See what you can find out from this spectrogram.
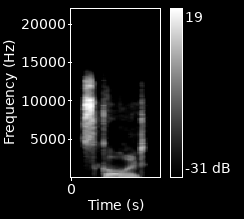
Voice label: "skald", Indian

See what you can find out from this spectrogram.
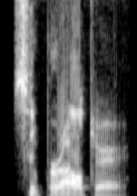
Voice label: "superaltar", American

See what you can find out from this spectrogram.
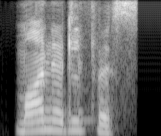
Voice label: "monadelphous", Indian

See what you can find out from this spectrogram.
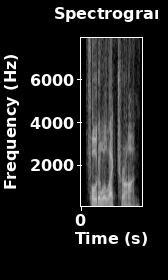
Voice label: "Photoelectron", American

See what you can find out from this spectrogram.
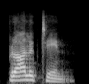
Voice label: "prolactin", Indian; Dictionary

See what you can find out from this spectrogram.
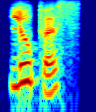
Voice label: "lupus", Indian

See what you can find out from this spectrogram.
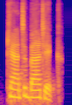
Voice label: "katabatic", Indian

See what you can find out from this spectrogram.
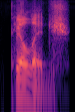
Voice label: "pillage", American

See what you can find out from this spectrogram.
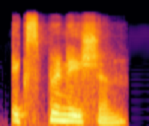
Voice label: "explanation", Indian

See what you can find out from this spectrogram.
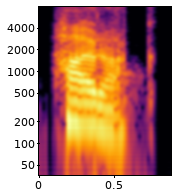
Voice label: "hierarch", Indian

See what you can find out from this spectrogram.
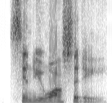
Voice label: "sinuosity", American

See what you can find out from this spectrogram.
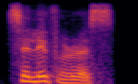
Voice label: "saliferous", Indian

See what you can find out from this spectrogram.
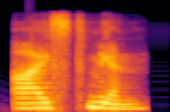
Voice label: "isthmian", Indian

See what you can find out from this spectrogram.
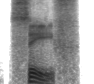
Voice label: "seif", British

